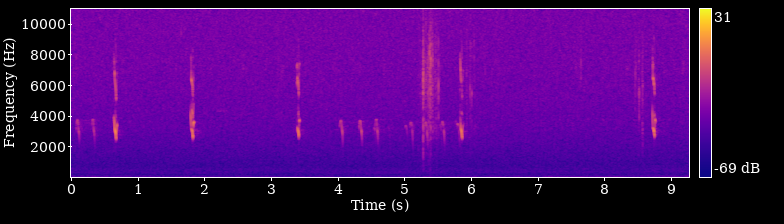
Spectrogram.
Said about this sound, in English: Right here, I've got I'm standing right next to a bird. Barely fledged, I think.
